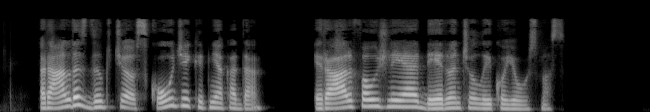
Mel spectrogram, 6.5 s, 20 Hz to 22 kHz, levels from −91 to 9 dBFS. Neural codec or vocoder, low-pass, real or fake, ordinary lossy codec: codec, 24 kHz, 0.9 kbps, WavTokenizer, large speech release; 10.8 kHz; fake; MP3, 48 kbps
